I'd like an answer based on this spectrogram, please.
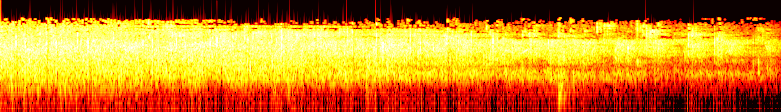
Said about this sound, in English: Amazing conference. Let's give a quick round of applause to all the local ones here for hosting it.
